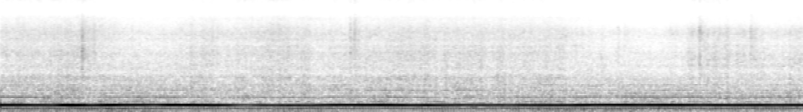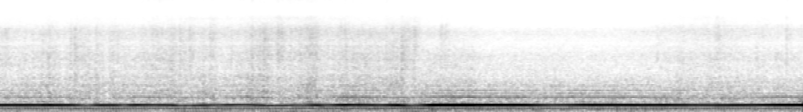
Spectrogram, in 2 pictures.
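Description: Trailer-mounted leaf vacuum running steadily, a constant engine-and-fan drone that wavers briefly a little past halfway.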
